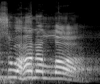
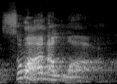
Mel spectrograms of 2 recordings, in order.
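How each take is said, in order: First: It is said more loudly. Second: It is said at normal loudness.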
